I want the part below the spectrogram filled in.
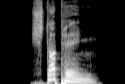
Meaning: plural of Stoppel
- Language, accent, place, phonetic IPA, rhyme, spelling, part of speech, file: German, Germany, Berlin, [ˈʃtɔpl̩n], -ɔpl̩n, Stoppeln, noun, De-Stoppeln.ogg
